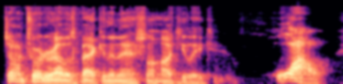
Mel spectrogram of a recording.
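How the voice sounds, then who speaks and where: Low-voiced man hosting a sports podcast. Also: lively intonation, a little fast. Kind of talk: casual sports commentary and interview.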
